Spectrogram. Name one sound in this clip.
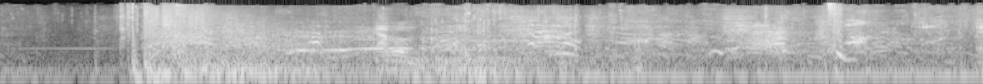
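A man grunts and struggles in a close scuffle.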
